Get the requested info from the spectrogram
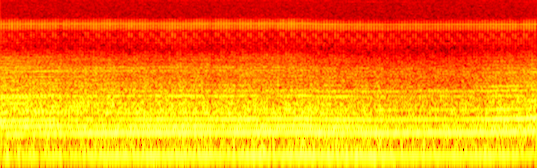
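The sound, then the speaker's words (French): A steady car engine drone with an even, continuous hum and a low rumble throughout, no voices present, as the car drives along a small departmental road into the countryside near Versailles, France. “Et là, il va arrêter la voiture devant dans une petite rue où il n'y a que des petites maisons.”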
